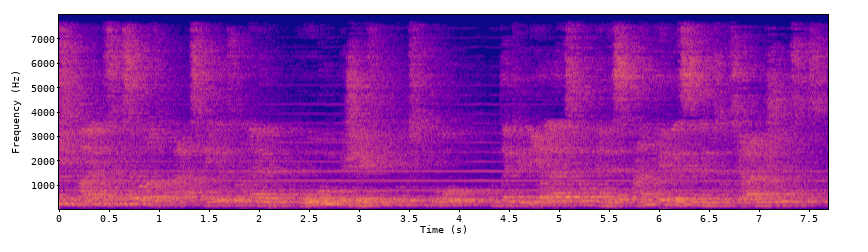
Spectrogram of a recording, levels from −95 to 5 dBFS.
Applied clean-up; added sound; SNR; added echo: none; Brass instrument; 18 dB; reverberation time 2.1 s.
